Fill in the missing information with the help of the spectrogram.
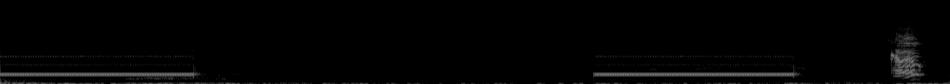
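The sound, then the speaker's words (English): Telephone tones as a number is dialed: two long, steady electronic beeps, each about two seconds, separated by a pause, followed by a short crackle of line noise. “let me let me see if I can get you on the line, Johnny boy. I got your number right here.”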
